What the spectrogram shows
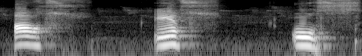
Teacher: اس میں سیٹی کی آواز بھی آئے گی، لیکن اس کو ہم نے سین سے نہیں ملانا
